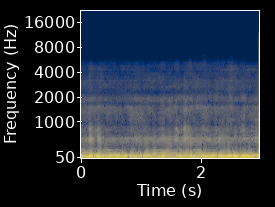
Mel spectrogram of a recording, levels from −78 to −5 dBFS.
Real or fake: fake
